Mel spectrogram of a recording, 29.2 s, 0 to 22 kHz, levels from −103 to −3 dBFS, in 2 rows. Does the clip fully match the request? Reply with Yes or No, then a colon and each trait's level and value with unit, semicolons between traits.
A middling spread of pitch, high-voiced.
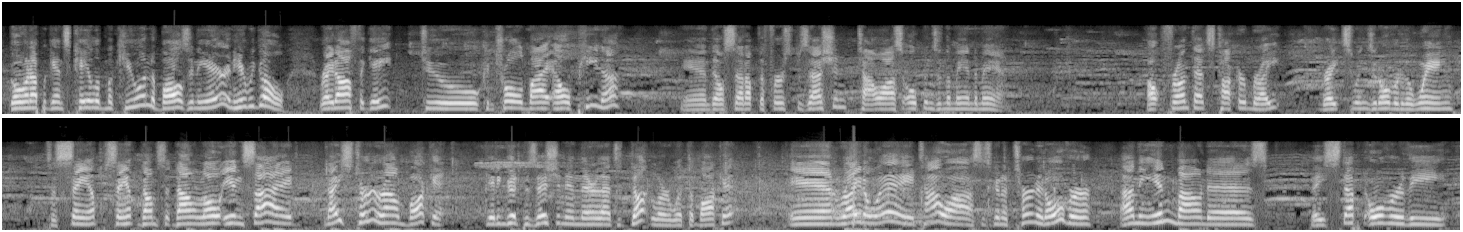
Yes: average, 3.8 semitones; high, 225 Hz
